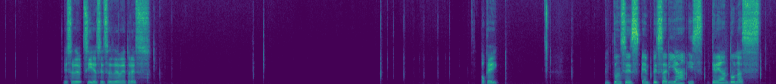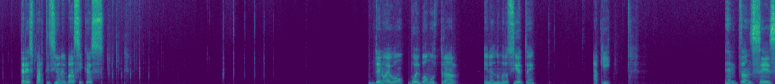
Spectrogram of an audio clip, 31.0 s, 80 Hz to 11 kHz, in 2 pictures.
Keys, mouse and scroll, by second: 0.0 Down, 0.2 Down, 0.5 Down, 2.0 Down, 2.6 Up, 2.8 Up, 3.1 Up, 3.6-4.8 Up, 5.0 Down, 5.7 Down, 5.7 Down, 5.8 Down, 6.0 Down, 6.2 Down, 6.4 Down, 6.6 Down, 6.8 Down, 7.0 Down, 7.2 Down, 7.4 Down, 7.6 Down, 7.8 Down, 8.0 Down, 8.2 Down, 8.4 Down, 8.6 Down, 8.9 Up, 9.6 Up, 9.8-11.2 Up, 11.3 Up, 11.6 Up, 11.7 Up, 12.0 Up, 12.2 Up, 12.3 Up, 12.3 typing, 12.5 Up, 12.7 Up, 12.8 Up, 13.0 Up, 13.2 Up, 13.5 Up, 13.6 Up, 13.8 Up, 13.9 Up, 14.1 Up, 14.3 Up, 14.6 Up, 14.7 Up, 14.9 Up, 15.1 Up, 15.2 Up, 15.4 Up, 15.6 Up, 15.8 Up, 15.8 typing, 16.0 Up, 16.1 Up, 16.3 Up, 16.5 Up, 16.7 Up, 16.9 Up, 17.1 Up, 17.3 Up, 17.5 Up, 17.7 Up, 17.9 Up, 18.1 Up, 18.3 Up, 18.5 Up, 18.7 Up, 19.1 Up, 19.6 Down, 19.9 Down, 20.1 Down, 20.3 Down, 20.5 Down, 26.4-28.1 drag.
